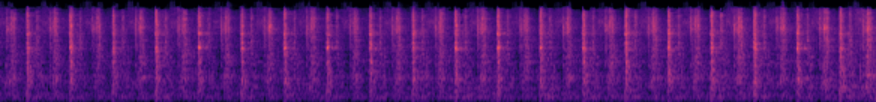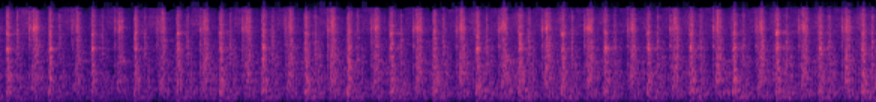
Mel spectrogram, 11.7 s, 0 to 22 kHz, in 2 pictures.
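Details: Ruston Hornsby model PR, about 1926, horizontal single-cylinder petrol-paraffin engine, running on petrol after the too-rich mixture was screwed in, apparently first start in 5 or 6 years: sharp, evenly spaced beats near 105 a minute, no misses; normal idle.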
